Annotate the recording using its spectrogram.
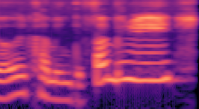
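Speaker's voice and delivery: ordinary talk, nothing marked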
